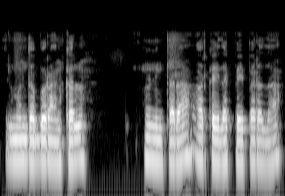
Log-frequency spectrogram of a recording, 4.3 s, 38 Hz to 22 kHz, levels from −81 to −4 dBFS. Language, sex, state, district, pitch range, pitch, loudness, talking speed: Kannada, male, Karnataka, Bidar, 115-125 Hz, 120 Hz, -16 LUFS, 125 wpm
